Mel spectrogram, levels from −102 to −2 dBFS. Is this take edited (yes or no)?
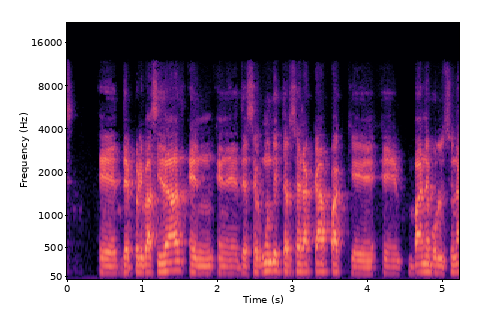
no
